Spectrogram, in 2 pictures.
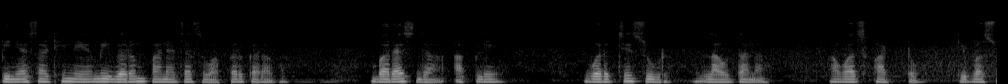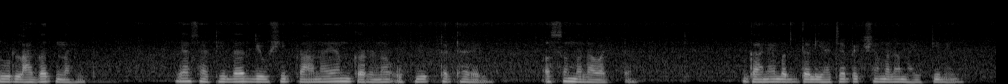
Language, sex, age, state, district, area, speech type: Marathi, male, 18-30, Maharashtra, Sindhudurg, rural, spontaneous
